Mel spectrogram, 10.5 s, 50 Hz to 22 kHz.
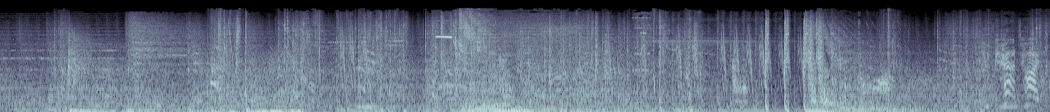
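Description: Rapid bursts of gunfire in the video game Mass Effect 3 Special Edition, loud volleys and single shots mixed with impacts and crashes, with voices speaking between and over them.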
